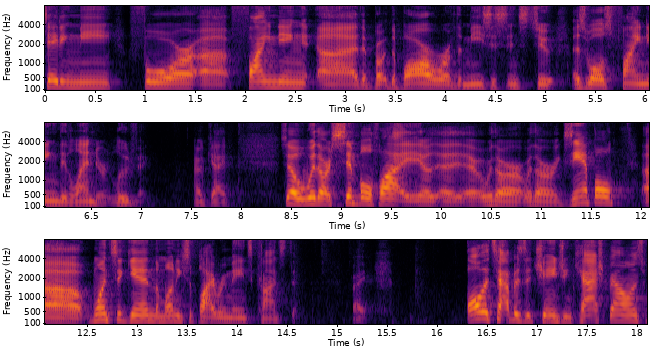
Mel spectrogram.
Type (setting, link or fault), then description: setting, large echoing room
